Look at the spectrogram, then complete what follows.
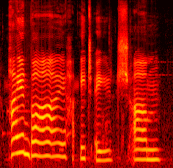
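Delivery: ordinary talk, nothing marked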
